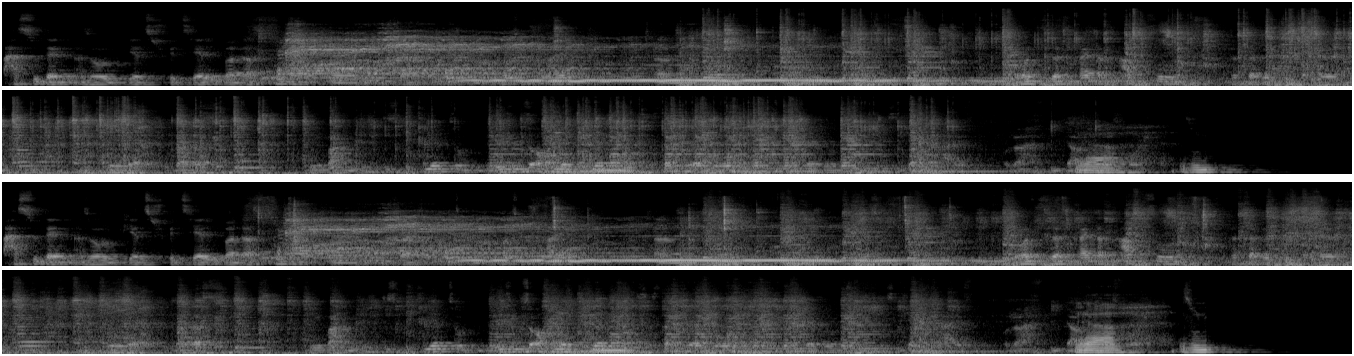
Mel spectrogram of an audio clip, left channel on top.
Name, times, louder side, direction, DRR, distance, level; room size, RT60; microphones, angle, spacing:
voice 1, 0.0-6.0 6.5-7.0 7.7-8.9 9.9-11.9 12.2-13.6 14.6-15.8 16.5-21.2 21.5-25.1, right 1 dB, 25° right, 2 dB, 0.9 m, -38 dB
sound 1, 2.2-7.7 8.0-11.1 11.6-12.5 12.8-13.5 13.7-14.1, right 4 dB, 65° right, 1.2 m, -44 dB
sound 2, 2.5-13.5, equal, 15° left, 0.5 m, -32 dB
sound 3, 6.4-18.1 18.3-24.5, left 2 dB, 55° left, 1.5 m, -36 dB
voice 2, 19.4-19.8 24.2-25.6, right 4 dB, 45° right, 13 dB, 0.3 m, -31 dB
6.0 x 5.4 x 3.8 m, 1.0 s
head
